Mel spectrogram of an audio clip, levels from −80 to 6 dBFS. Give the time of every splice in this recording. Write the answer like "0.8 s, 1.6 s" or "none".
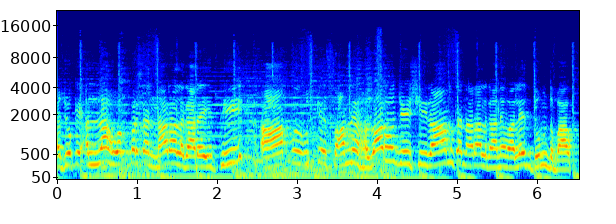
none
